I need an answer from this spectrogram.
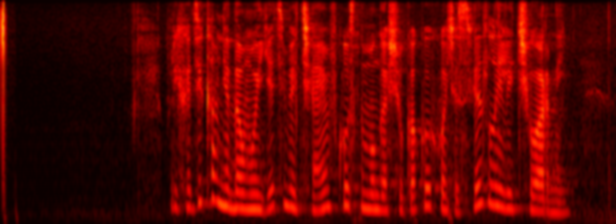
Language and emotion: Russian, positive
